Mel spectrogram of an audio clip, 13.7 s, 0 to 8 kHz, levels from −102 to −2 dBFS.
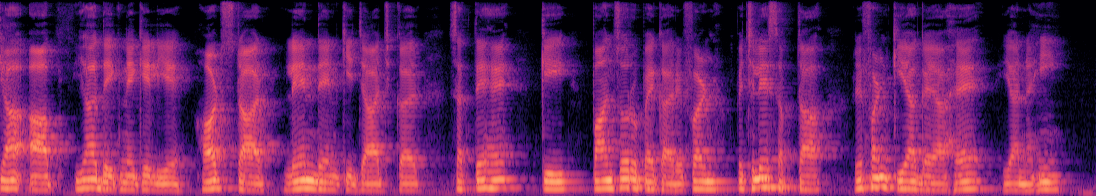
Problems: background sounds at intervals, echo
